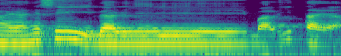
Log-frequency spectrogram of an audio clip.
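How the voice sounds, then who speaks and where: This voice belongs to a man. It sits fairly high in pitch. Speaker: university student, interviewee. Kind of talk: interview.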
